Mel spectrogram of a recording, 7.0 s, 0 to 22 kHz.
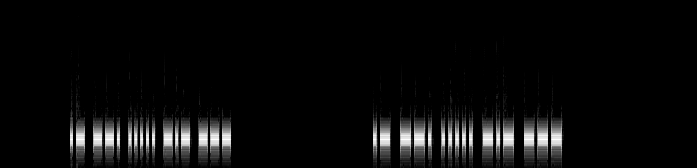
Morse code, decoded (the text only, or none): AG5KO AG5KO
